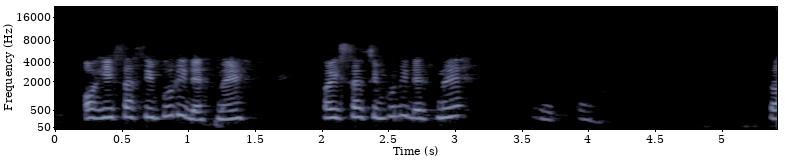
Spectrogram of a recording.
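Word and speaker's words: お久しぶりですね: Bacanya ohisashiburi desu ne.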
